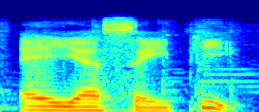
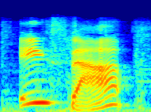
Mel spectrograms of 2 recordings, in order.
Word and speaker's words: ASAP: So it's an acronym, and you can say it like ASAP or ASAP.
